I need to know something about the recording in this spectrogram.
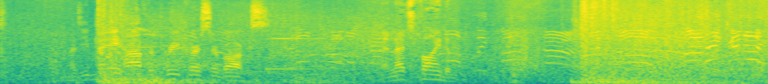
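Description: Cannons fire with deep booms.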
